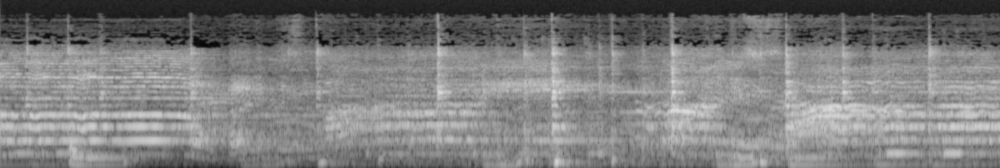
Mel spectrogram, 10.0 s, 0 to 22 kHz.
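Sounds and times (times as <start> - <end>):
tabla strokes: 0.0 - 10.0
harmonium drone: 2.3 - 10.0.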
